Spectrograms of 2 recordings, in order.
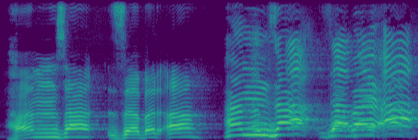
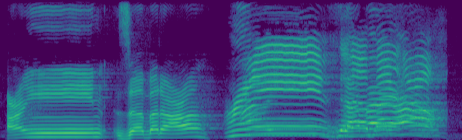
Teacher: جب ہم حمزہ کی ادائیگی کریں گے تو اسے حلق کے نچلے حصے سے پڑھیں گے، اور جب ہم عین کی ادائیگی کریں گے تو اسے حلق کے درمیانے حصے سے پڑھیں گے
